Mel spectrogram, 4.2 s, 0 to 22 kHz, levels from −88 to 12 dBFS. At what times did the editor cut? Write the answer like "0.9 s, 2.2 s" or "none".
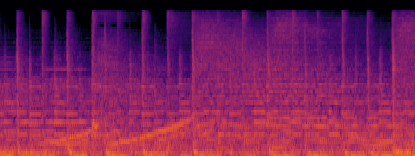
none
